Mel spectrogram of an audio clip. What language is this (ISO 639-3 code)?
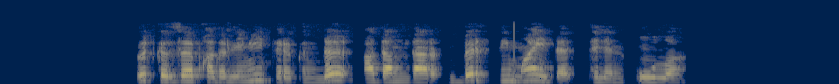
kaz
